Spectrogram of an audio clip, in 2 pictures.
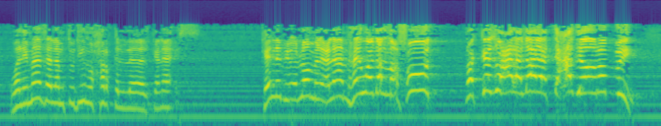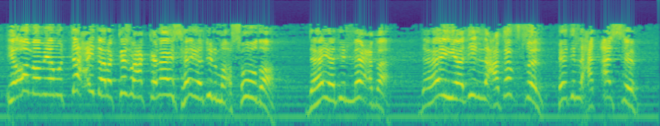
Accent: Alexandria, Alexandria Governorate, Egypt; احنا عندنا في اسكندريه مليانه كنائس

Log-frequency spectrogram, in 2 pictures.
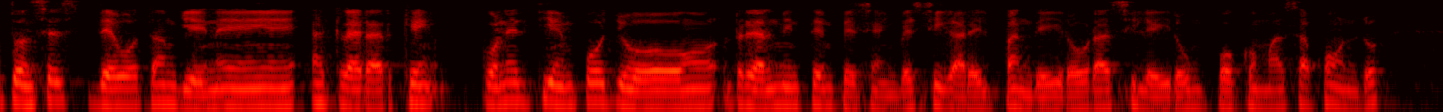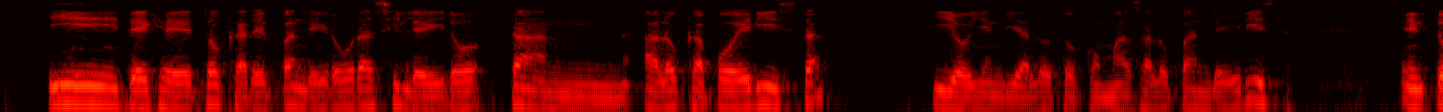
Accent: Bogotá, Colombia; born there; Yo nací en Bogotá, en un barrio popular que se llama Las Cruces.

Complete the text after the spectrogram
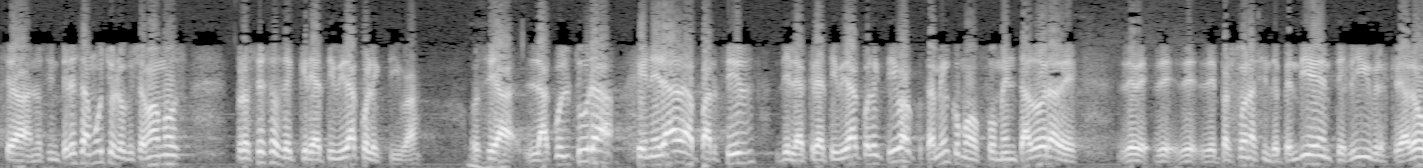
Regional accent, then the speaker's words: Santa Rosa, La Pampa, Argentina; Yo soy de Santa Rosa de la Pampa.

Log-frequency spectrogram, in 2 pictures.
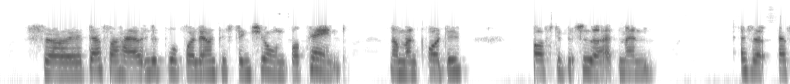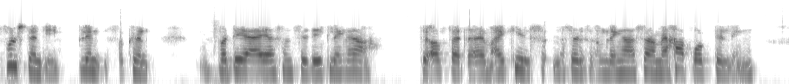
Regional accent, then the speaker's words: Aarhus, Central Denmark Region, Denmark

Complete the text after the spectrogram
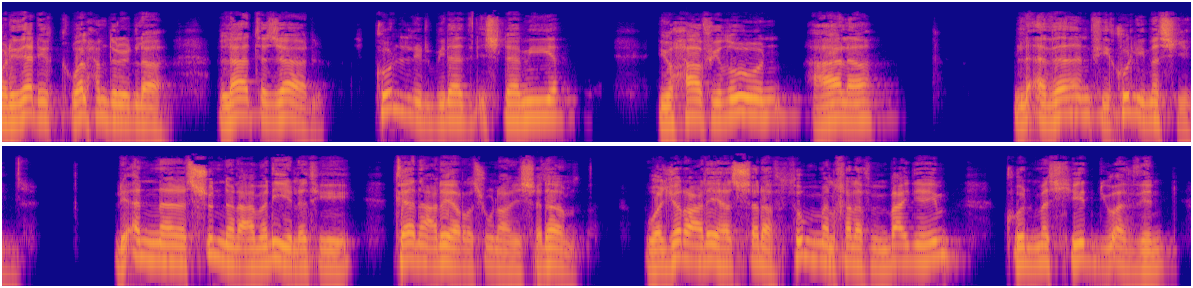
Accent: Damascus, Damascus Governorate, Syria; كما يقول عندنا في دمشق مفشكلة يعني ما هي صحيحة

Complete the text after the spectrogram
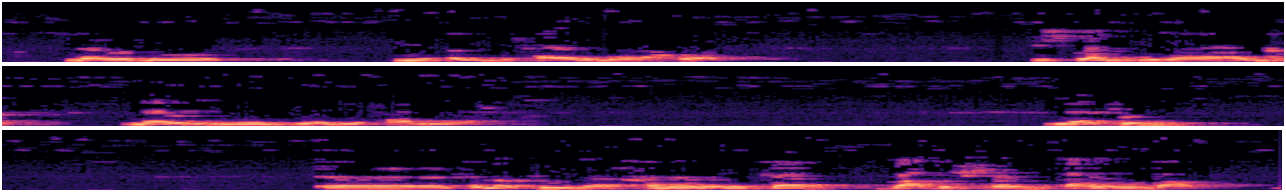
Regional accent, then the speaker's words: Syria; لكن مثل العام عندنا في سوريا هذا الميت لا يستحق هذا العام.

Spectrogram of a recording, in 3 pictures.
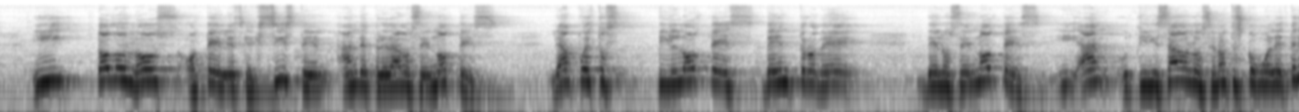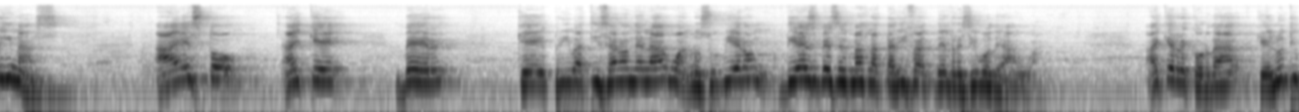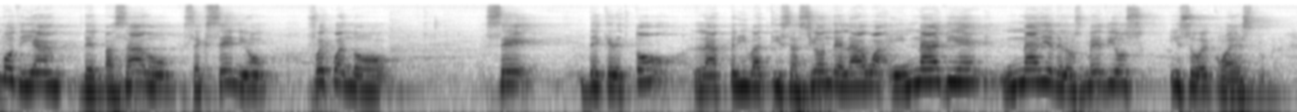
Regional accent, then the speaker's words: Guerrero, Mexico; now in Quintana Roo, Mexico; Yo soy de Guerrero, conozco la problemática del agua desde mi estado de origen.

